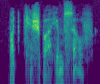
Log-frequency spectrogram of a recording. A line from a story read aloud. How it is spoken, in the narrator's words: he whispered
